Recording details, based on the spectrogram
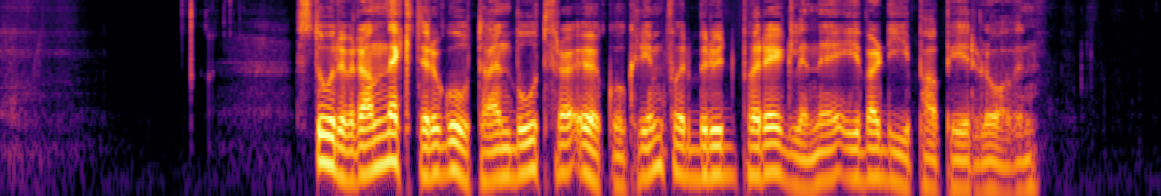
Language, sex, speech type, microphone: Norwegian, male, read, Shure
